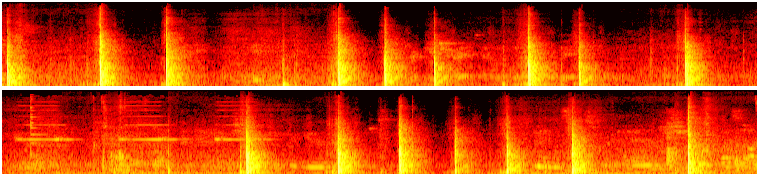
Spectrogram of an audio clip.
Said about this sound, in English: just chopping the mushrooms as you would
